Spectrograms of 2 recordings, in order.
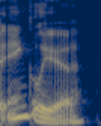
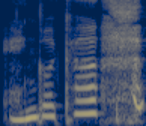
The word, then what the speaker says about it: Anglia: this and you even remembered how to pronounce Ford Anglia I have to be honest as I was saying it I was like wait is it anglica like I still have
